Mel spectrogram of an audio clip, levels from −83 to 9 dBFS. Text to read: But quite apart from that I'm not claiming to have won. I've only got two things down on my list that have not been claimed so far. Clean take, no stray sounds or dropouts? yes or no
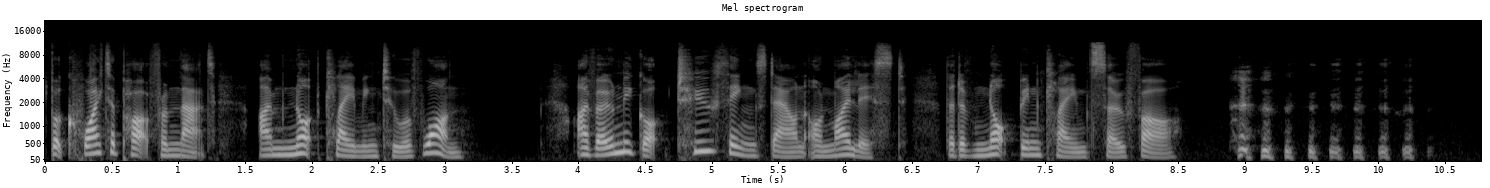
no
